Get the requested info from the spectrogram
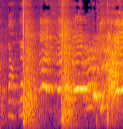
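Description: Two thuds of bodies hitting the wrestling ring mat, about half a second and just over a second in, over loud shouting voices.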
